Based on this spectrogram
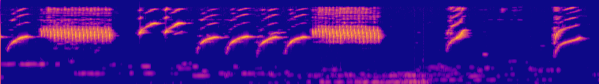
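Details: Canary chirps to stimulate silent canaries into song: short rising whistled notes in series, two buzzy trills, and a brief low rumble in the background.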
